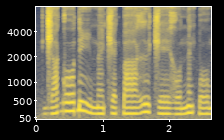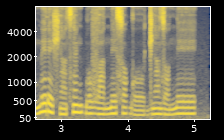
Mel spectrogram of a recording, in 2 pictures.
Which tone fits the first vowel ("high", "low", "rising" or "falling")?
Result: rising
